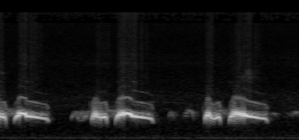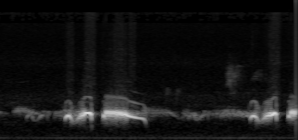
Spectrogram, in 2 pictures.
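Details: Decoy spotted dove calling to lure wild doves, using 'gù' and 'thúc' phrases. Repeated deep double coos, each with a short pickup note and a longer descending tone, broken by quiet gurgling interludes.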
